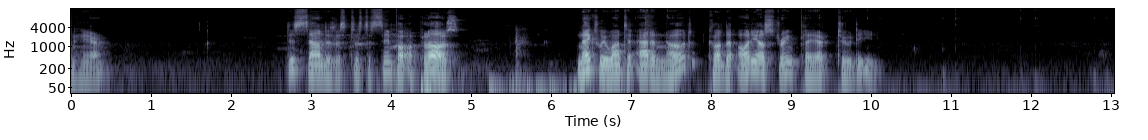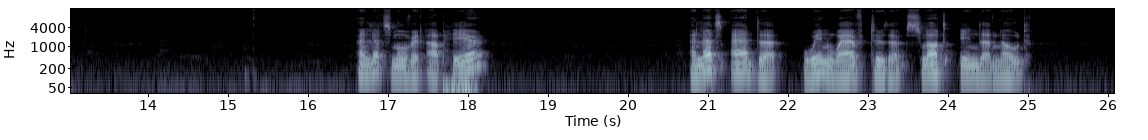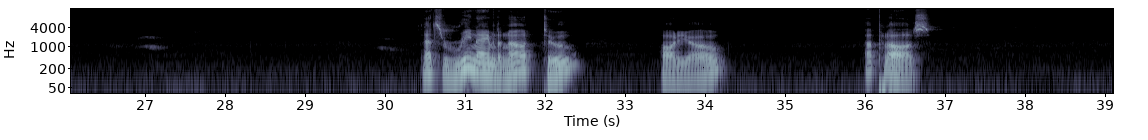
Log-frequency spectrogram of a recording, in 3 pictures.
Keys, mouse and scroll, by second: 0.4 Return, 2.3 click, 4.6 alt+Tab, 5.2 alt+Tab, 9.4-11.0 drag, 12.2 click, 15.5 click, 16.9-18.7 typing, 20.1 click, 21.4 click, 23.3-25.5 drag, 26.2 click, 28.2-30.6 drag, 32.1-34.3 drag, 38.4 click.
